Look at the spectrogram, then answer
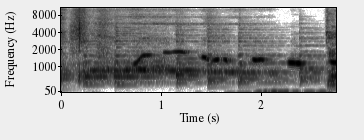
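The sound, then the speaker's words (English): A person whistles a short wavering run of notes that slides up and steps between pitches for a few seconds, with no talking over it. “I can't whistle.”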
